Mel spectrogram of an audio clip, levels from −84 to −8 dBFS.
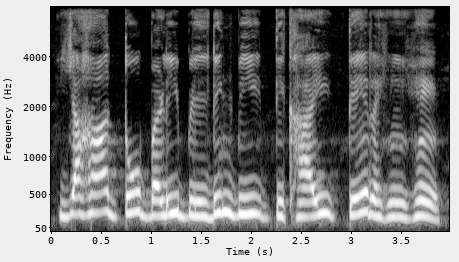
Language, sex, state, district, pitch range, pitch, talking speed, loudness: Hindi, female, Madhya Pradesh, Bhopal, 195-240 Hz, 215 Hz, 135 wpm, -13 LUFS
